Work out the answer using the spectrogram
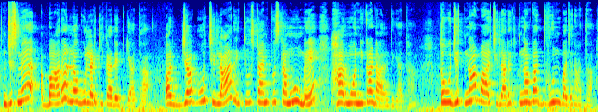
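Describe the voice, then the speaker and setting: A woman's voice: very high voice, lively intonation. A young woman, doing stand-up storytelling, then reciting a solemn poem on a small stage. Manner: chatty, laughing through the story, then slow and solemn in the poem. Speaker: stand-up comic and poet.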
